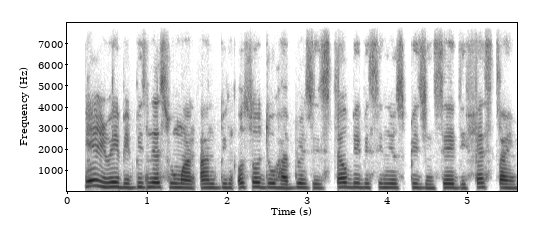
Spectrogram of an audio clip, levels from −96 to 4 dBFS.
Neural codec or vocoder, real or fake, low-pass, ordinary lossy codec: none; real; 7.2 kHz; Opus, 24 kbps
